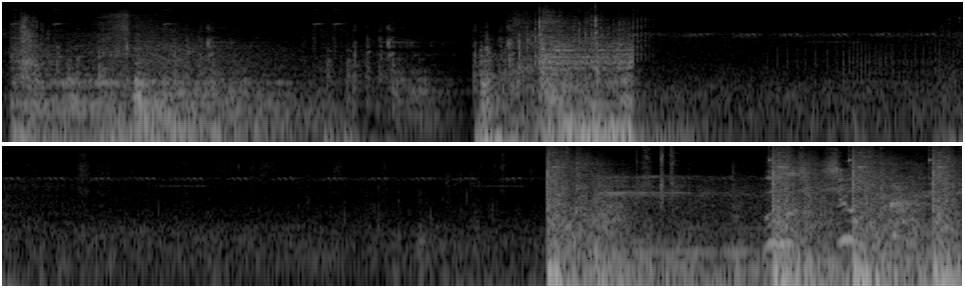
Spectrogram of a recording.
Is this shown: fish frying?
no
